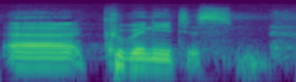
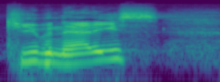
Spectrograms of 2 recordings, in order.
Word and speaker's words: Kubernetes: cluster and the guest cluster is koo Benitez and please don't confuse this with Cuban at ease that's how they're people from vs are mostly pronouncing it so that's a restaurant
